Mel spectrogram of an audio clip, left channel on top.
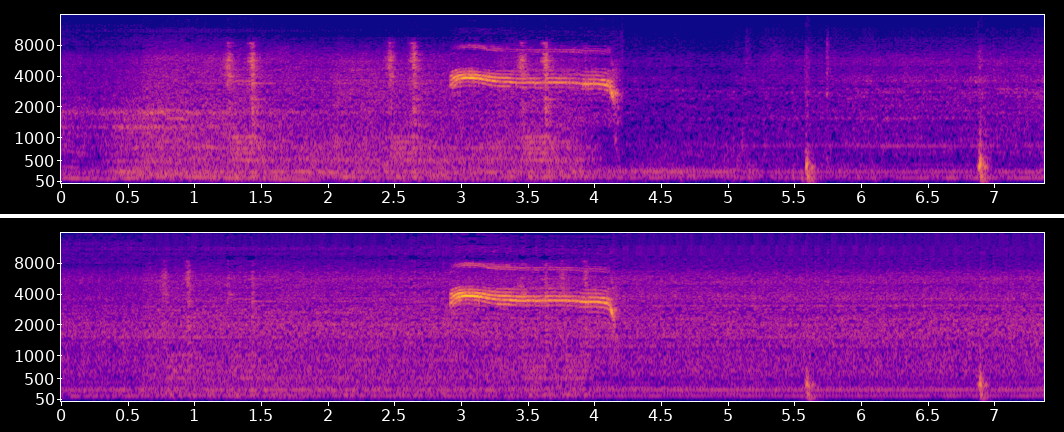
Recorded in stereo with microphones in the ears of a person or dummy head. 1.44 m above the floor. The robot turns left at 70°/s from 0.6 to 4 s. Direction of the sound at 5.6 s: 15° left (ahead or behind).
